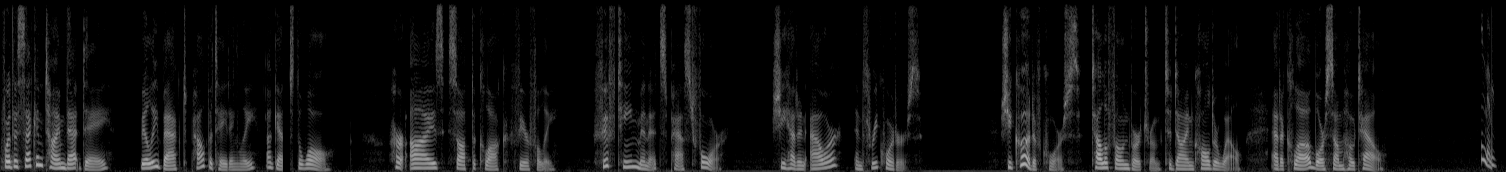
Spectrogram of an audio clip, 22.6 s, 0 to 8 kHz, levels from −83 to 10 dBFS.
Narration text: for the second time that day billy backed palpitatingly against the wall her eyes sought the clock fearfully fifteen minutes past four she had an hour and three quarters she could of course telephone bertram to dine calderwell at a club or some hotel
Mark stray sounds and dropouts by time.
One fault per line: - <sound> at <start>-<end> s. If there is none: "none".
- dropout at 4.2-4.3 s
- chirp at 22.2-22.4 s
